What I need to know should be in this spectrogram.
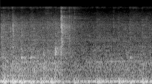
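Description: Catches straight away and settles into an even, fast putter with no misfires or hesitation; a healthy start and idle.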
